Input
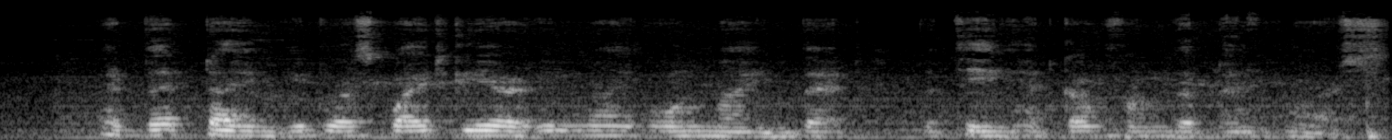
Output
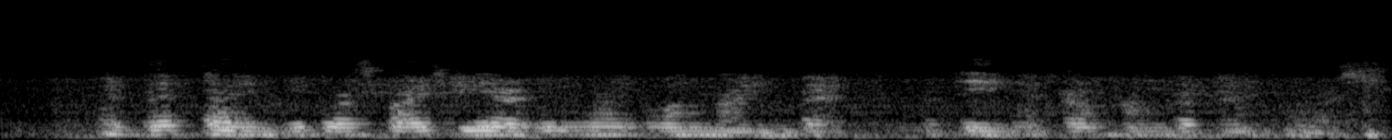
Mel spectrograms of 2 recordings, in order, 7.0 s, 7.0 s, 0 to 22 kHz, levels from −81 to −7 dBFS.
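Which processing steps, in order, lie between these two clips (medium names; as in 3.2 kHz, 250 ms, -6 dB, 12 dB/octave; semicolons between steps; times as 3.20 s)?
frequency axis rescaled in octaves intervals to 86%; harmony voices +4 st -5 dB; cabinet simulation 100–2400 Hz, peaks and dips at 170 Hz +8 dB, 410 Hz +3 dB, 650 Hz -7 dB, 2.1 kHz +10 dB; trim -7.5 dB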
